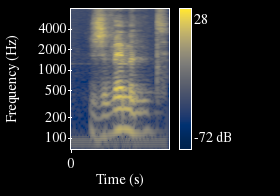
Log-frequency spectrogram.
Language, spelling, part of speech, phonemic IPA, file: Dutch, zwemmend, verb, /ˈzʋɛmənt/, Nl-zwemmend.ogg
- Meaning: present participle of zwemmen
